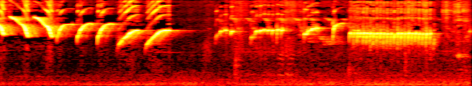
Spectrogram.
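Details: Canary singing a lure phrase for training juveniles and silent birds: a cascade of bright swooping notes, a pause, scattered chirps, then a short dense buzzy trill.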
